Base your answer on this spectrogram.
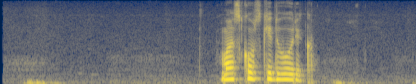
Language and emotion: Russian, neutral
